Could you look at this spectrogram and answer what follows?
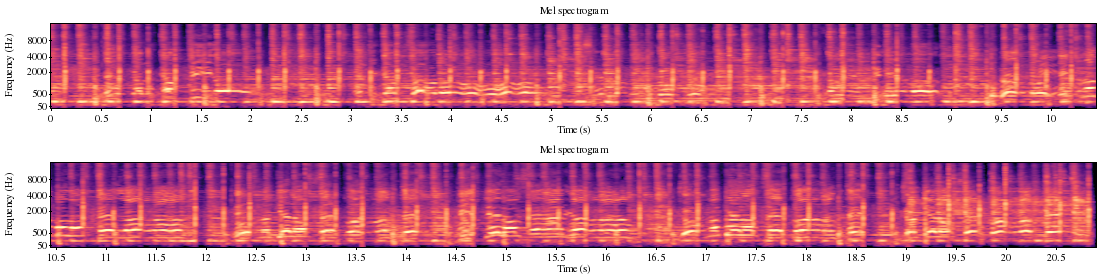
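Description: Live flamenco: an acoustic guitar strummed and plucked, hand-clapping (palmas) keeping the rhythm, and a man's voice singing in long, wavering, ornamented lines.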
